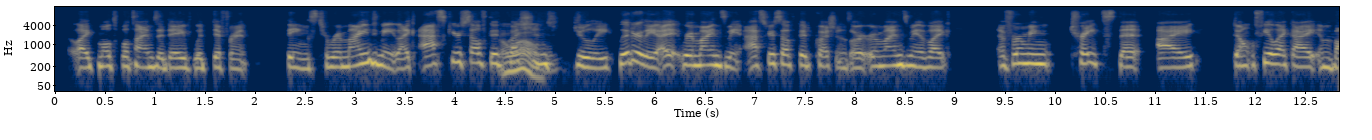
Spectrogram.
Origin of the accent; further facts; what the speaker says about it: California, United States; moved away as an adult; now in inland Pacific Northwest, United States; I grew up in California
